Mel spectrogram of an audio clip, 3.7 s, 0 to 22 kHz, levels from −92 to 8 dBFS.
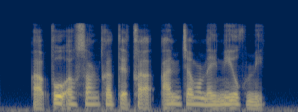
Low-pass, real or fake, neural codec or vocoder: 9.9 kHz; fake; autoencoder, 22.05 kHz, a latent of 192 numbers a frame, VITS, trained on many speakers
